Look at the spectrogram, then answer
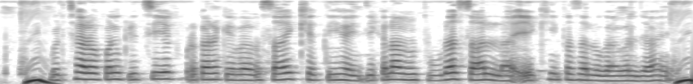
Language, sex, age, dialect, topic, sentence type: Magahi, female, 25-30, Western, agriculture, statement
